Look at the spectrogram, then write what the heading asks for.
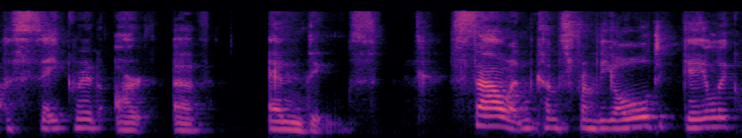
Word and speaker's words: Samhain: And today we are stepping into the magic of Samhain, my favorite holiday. It is pronounced Samhain. It is not Samhain, which is what it looks like, but that's fun to say too.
